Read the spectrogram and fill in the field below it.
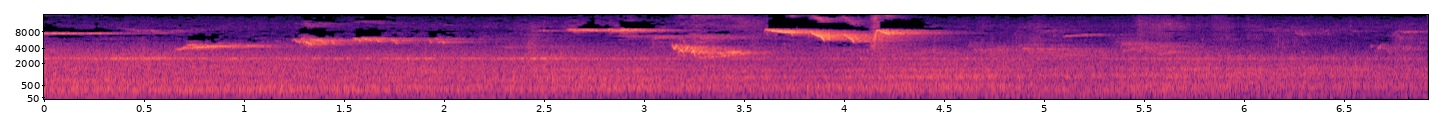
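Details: European robin singing as a low-flying helicopter passes directly overhead; thin, high, varied warbled phrases rise above a loud, steady roar of rotor and engine noise.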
